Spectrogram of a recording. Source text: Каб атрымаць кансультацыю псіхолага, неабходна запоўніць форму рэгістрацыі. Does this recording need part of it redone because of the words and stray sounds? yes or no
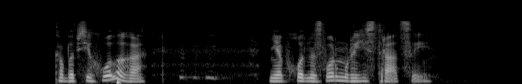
yes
